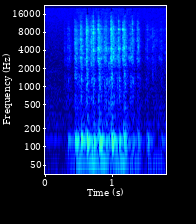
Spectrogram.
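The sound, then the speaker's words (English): A quick burst of typing on a computer keyboard while writing a script, with rapid, fairly even key clicks lasting over a second above a faint low hum. “Oh, you've got that enchanted keyboard.”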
